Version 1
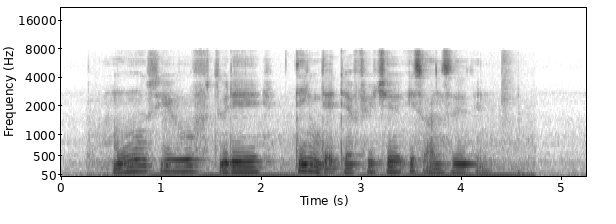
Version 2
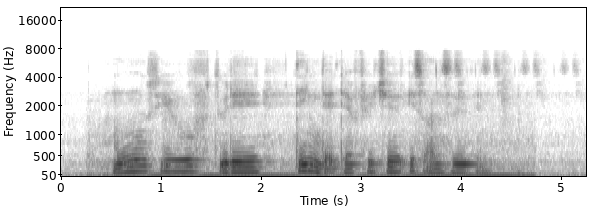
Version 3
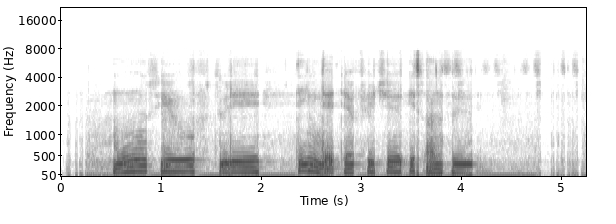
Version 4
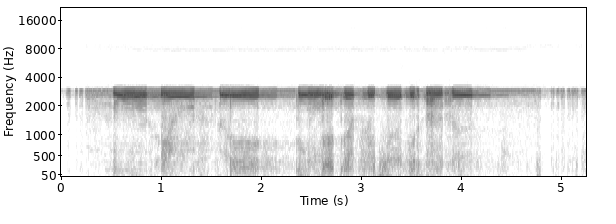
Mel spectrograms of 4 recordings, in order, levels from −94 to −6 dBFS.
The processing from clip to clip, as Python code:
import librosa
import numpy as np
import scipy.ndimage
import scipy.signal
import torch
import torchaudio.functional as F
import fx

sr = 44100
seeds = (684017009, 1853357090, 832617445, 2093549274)

y1 = fx.air_absorb(x, sr, metres=120.0)
y1 = fx.echo_wet_highpass(y1, sr, ms=393, feedback_pct=65, hz=2600.0, wet_db=-12.0)
y1 = y1 * librosa.db_to_amplitude(-5.0)
y2 = fx.level_steps(y1, sr, step_db=20)
y2 = y2 * librosa.db_to_amplitude(4.0)
y3 = fx.peak_eq(y2, sr, hz=270.0, db=4.5, octaves=2.6)
y3 = fx.freq_invert(y3, sr, carrier_hz=2900)
y3 = fx.echo_crushed(y3, sr, ms=182, feedback_pct=35, bits=10, wet_db=-12.5)
y3 = y3 * librosa.db_to_amplitude(-1.5)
